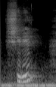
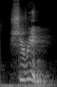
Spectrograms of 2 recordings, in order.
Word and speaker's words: Shirin: So how you pronounce my name in Turkish is Shirin.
